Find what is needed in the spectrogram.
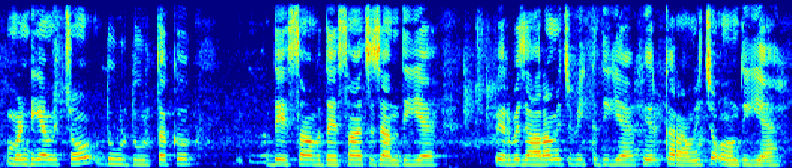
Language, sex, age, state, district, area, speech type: Punjabi, female, 30-45, Punjab, Mansa, urban, spontaneous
